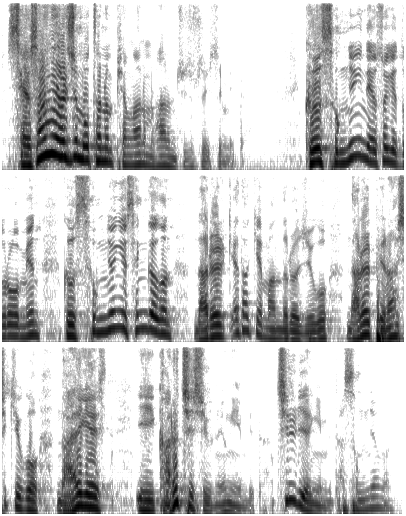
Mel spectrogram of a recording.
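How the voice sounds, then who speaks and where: Male pastor in his middle years, preaching in church, hugely animated pitch, quizzing the flock. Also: fast talker. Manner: animated preaching with rhetorical questions and swings from loud to hushed. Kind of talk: sermon. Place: church sanctuary.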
